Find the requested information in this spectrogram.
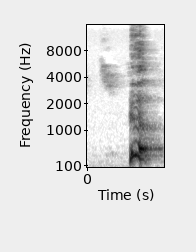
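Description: A single abrupt voiced hiccup with a short tail, typical of a hiccup.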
